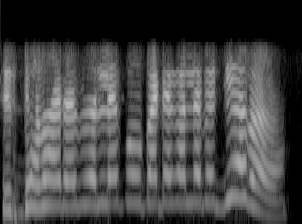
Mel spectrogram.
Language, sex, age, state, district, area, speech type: Odia, female, 30-45, Odisha, Nayagarh, rural, conversation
